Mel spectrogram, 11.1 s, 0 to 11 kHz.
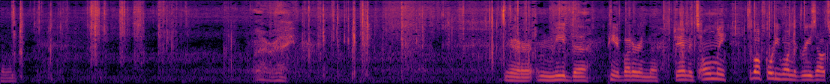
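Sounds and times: plastic wrappers crinkling: 0.0s - 2.5s, 4.0s - 11.0s.

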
